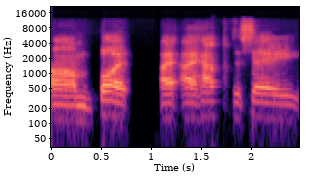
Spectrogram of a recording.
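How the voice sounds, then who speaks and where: A man talks in a New York accent at a medium pitch. The sound is dry and close, with no echo. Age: 30s. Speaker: cigar company owner. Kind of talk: casual chat.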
